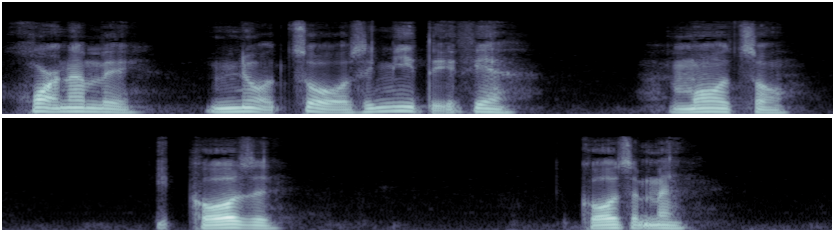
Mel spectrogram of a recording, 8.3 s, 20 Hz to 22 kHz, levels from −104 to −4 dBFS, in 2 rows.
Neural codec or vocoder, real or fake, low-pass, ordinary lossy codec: codec, 24 kHz, 0.9 kbps, WavTokenizer, medium speech release version 1; fake; 10.8 kHz; none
